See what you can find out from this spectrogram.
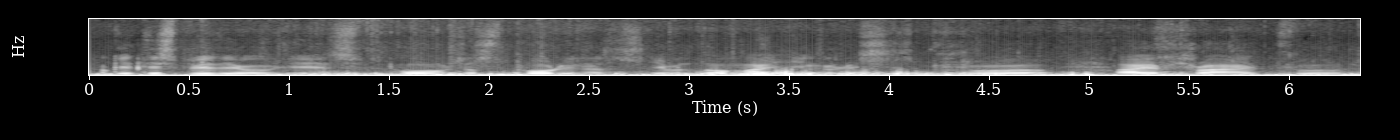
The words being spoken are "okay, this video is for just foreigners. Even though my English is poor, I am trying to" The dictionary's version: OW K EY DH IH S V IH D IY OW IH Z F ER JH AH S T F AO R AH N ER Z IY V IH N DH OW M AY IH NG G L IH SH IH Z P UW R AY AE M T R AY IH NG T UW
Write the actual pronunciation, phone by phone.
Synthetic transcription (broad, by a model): OW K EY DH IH S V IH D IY OW IH Z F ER JH AH S T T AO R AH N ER S IY V IH N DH OW M AY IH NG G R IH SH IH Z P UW L AY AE M T R AY IH NG T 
